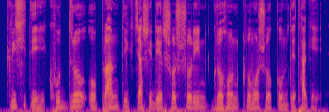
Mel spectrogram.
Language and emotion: Bengali, neutral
